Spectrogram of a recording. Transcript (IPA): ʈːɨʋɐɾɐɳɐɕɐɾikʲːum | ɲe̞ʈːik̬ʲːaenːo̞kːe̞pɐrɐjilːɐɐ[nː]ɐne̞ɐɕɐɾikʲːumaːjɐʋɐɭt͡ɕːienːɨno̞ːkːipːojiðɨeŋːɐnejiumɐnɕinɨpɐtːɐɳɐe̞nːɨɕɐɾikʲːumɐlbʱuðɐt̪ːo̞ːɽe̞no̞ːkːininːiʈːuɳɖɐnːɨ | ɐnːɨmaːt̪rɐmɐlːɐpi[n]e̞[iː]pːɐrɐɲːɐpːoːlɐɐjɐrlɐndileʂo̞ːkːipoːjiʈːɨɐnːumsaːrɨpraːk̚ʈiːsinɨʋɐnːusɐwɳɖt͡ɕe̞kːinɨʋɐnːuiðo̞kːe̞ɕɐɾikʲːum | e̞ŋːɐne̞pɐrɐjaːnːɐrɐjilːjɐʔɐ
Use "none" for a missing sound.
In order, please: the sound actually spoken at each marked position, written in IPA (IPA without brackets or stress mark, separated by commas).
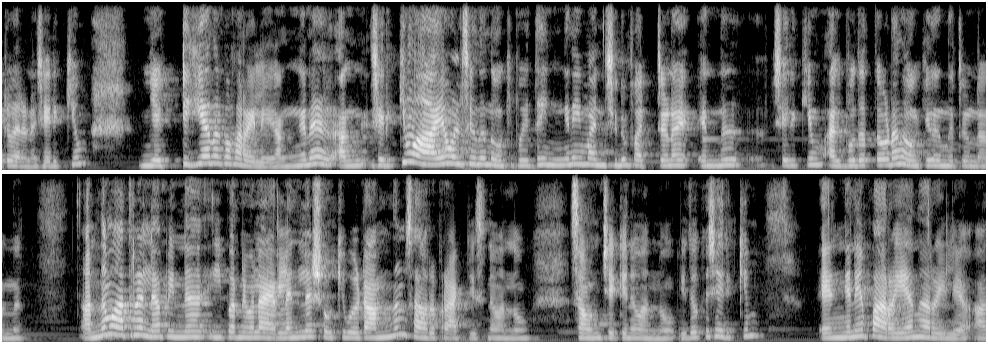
ŋː, nː, iː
